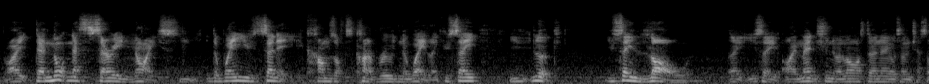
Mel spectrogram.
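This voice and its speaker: A man's voice: a little high, a little hiss or hum. A man streaming live, reacting to a video and arguing his point over and over. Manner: argumentative, repeats himself, gets loud when annoyed.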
